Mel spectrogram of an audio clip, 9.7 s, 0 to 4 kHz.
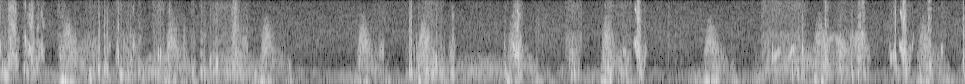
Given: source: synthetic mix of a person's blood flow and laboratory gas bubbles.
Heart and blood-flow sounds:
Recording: Doppler ultrasound of blood flow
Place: subclavian vein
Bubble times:
0.00-0.46 s: bubbles
0.57-1.43 s: bubbles
1.52-1.75 s: bubbles
1.90-1.96 s: bubbles
2.00-2.50 s: bubbles
3.79-3.85 s: bubbles
4.05-4.57 s: bubbles
5.03-5.25 s: bubbles
5.66-5.82 s: bubbles
6.02-6.47 s: bubbles
7.62-8.08 s: bubbles
8.21-8.72 s: bubbles
8.87-9.15 s: bubbles
9.17-9.46 s: bubbles
9.61-9.66 s: bubbles
From the record:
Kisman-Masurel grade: 332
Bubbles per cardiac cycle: rolling drumbeat, 9 or more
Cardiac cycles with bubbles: 50 to 99%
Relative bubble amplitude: moderate (0.250 to 0.450)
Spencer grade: 3 (all of the cardiac periods contain showers or single bubble signals, but not dominating or overriding the cardiac motion signals)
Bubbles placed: anywhere in the cardiac cycle

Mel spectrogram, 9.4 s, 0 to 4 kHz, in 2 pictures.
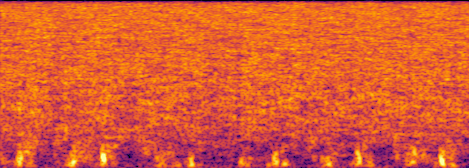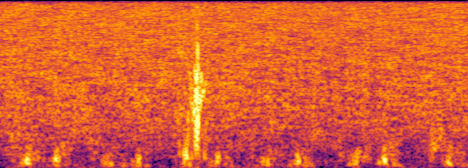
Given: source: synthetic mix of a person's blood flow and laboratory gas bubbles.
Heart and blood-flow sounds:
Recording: Doppler ultrasound of blood flow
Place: precordium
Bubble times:
6.44-6.78 s: bubbles
From the record:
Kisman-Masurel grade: 113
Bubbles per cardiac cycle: 1 to 2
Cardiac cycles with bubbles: 1 to 10%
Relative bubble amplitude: loud (0.450 to 0.775)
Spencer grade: 1 (occasional bubble signal discernible with the cardiac motion signal, with majority of cardiac periods free of bubbles)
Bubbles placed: anywhere in the cardiac cycle

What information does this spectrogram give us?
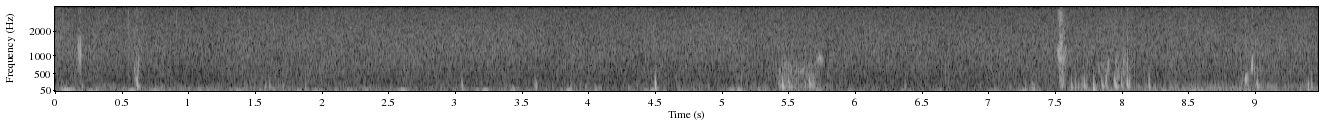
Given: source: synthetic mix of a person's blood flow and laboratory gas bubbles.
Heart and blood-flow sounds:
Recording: Doppler ultrasound of blood flow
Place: subclavian vein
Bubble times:
0.16-0.22 s: bubbles
0.57-0.66 s: bubbles
5.40-5.77 s: bubbles
7.50-7.59 s: bubbles
7.80-8.09 s: bubbles
8.89-9.05 s: bubbles
From the record:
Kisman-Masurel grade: 122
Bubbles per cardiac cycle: 1 to 2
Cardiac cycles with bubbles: 10 to 50%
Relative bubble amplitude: moderate (0.250 to 0.450)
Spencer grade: 2 (many but less than half of the cardiac periods contain bubble signals, singularly or in groups)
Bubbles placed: anywhere in the cardiac cycle

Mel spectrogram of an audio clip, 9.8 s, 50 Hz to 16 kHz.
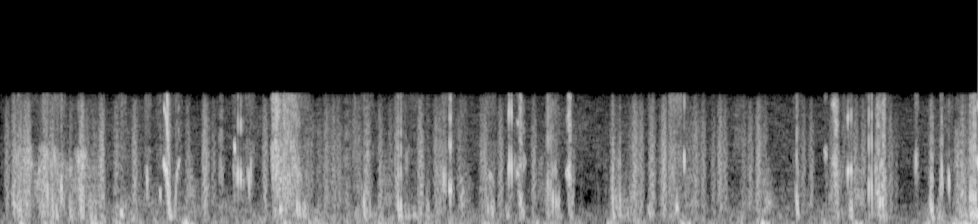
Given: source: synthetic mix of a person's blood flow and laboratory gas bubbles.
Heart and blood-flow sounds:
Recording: Doppler ultrasound of blood flow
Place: subclavian vein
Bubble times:
0.10-0.97 s: bubbles
1.17-1.26 s: bubbles
1.44-1.51 s: bubbles
1.56-1.82 s: bubbles
2.31-2.55 s: bubbles
2.70-3.10 s: bubbles
3.59-3.73 s: bubbles
3.93-4.18 s: bubbles
4.25-4.31 s: bubbles
4.41-4.55 s: bubbles
4.59-4.66 s: bubbles
4.84-4.96 s: bubbles
5.04-5.26 s: bubbles
5.44-5.60 s: bubbles
5.64-5.75 s: bubbles
6.09-6.34 s: bubbles
6.47-6.54 s: bubbles
6.68-6.88 s: bubbles
7.92-8.02 s: bubbles
8.23-8.53 s: bubbles
8.65-8.89 s: bubbles
9.14-9.19 s: bubbles
9.27-9.53 s: bubbles
9.56-9.79 s: bubbles
From the record:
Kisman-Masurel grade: 233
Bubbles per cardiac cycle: several, 3 to 8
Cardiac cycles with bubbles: 50 to 99%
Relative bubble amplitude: loud (0.450 to 0.775)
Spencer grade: 3 (all of the cardiac periods contain showers or single bubble signals, but not dominating or overriding the cardiac motion signals)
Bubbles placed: anywhere in the cardiac cycle

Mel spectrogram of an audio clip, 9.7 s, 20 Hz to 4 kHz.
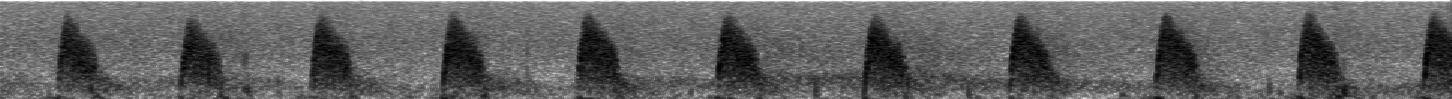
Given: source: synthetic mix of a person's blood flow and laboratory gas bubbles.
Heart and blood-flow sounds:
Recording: Doppler ultrasound of blood flow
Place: subclavian vein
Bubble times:
1.59-1.71 s: bubbles
2.06-2.25 s: bubbles
From the record:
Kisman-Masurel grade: 211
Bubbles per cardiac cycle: several, 3 to 8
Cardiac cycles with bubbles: 1 to 10%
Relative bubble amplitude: barely perceptible (0.100 to 0.250)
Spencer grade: 1 (occasional bubble signal discernible with the cardiac motion signal, with majority of cardiac periods free of bubbles)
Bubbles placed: anywhere in the cardiac cycle

